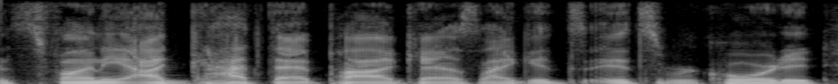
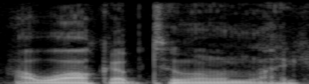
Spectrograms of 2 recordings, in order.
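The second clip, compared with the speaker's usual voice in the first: ordinary talk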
